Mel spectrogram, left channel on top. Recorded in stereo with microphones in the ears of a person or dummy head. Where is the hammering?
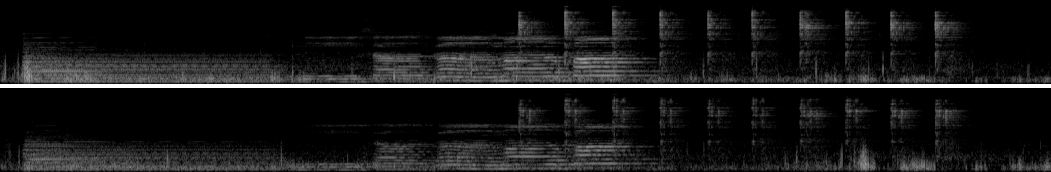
45° left (ahead or behind), 10 m.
